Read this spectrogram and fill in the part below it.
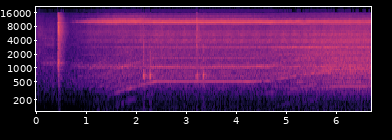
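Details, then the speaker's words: Vintage Karger lathe on Chinese AT1-0750X VFD after setting P11=2 external switch and max frequency 80 Hz: clean whine climbs steadily in pitch then holds even tone; motor runs smoothly to higher speed. "after setting parameter 11 to external port which is 2 it now actually works as you can hear."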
